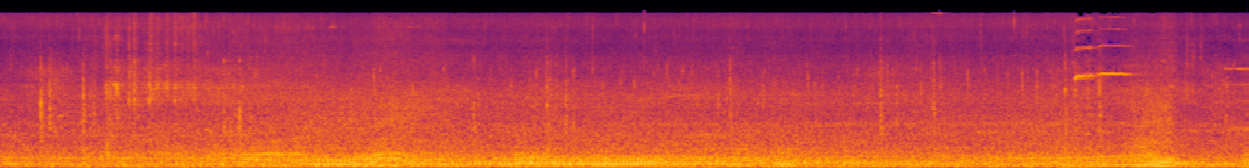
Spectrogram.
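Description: Busy market street ambience: a steady hum of motor traffic with scattered clatter, and a vehicle passing close near the end, just after a few short high chirps.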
